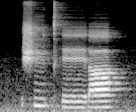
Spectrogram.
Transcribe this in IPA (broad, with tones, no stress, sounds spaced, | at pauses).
ʃ ĩ˦ tʰ eː˨ ɾ a˦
